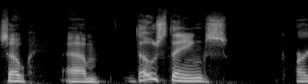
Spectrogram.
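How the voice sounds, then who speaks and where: With vocal fry, a medium-pitched man speaks in a dry, close sound with no echo on a very clean recording with a silent background. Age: 60s. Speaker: real estate appraiser. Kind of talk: radio interview.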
